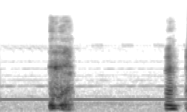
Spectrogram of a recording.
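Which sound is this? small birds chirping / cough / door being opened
cough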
